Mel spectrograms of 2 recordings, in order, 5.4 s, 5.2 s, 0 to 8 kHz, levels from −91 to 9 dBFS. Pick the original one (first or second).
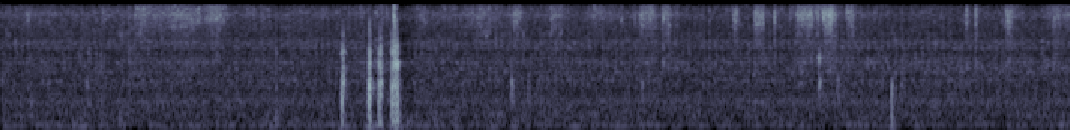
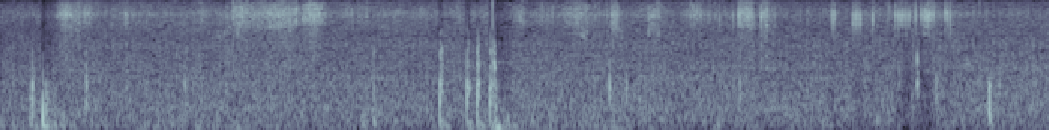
second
